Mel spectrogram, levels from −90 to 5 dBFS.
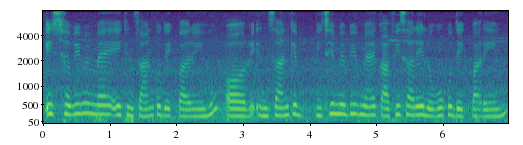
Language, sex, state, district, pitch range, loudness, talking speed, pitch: Hindi, female, Uttar Pradesh, Jalaun, 195-240 Hz, -18 LUFS, 225 wpm, 220 Hz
